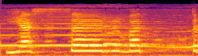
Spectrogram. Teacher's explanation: ವಿಸರ್ಗದ ಉಚ್ಚಾರಣೆ ಅರ್ಧ ಸ ರೀತಿ ಮುಂದೆ ಸರ್ವತ್ರ ಮೇಲೆ ಆಘಾತ ಮುಂದೆ ತ್ರ ಬಂದ ಕಾರಣ ಯಸ್ ಸರ್ವತ್ರ ನಭಿಸ್ನೇಹಸ್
